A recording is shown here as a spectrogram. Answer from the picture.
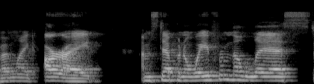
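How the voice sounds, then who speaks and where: Her voice sits fairly low for a woman, and she keeps a moderate pace and fairly even intonation. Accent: Minnesotan. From Minnesota, western suburbs of Minneapolis. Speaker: commercial real estate investor and coach. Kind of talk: casual interview chat. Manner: conversational with many fillers.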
